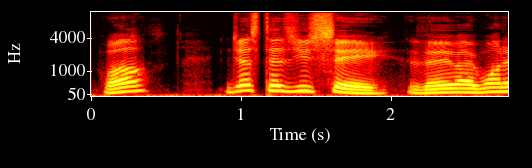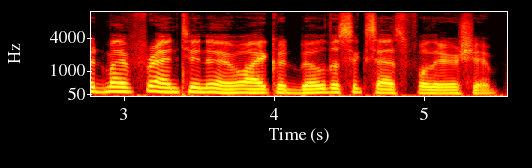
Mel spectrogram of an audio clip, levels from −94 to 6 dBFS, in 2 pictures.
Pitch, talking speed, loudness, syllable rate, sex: 155 Hz, 195 wpm, -16 LUFS, 4.6 syllables/s, male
